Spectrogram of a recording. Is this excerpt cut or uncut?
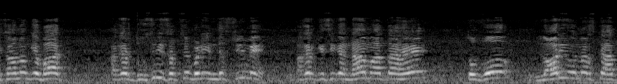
uncut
